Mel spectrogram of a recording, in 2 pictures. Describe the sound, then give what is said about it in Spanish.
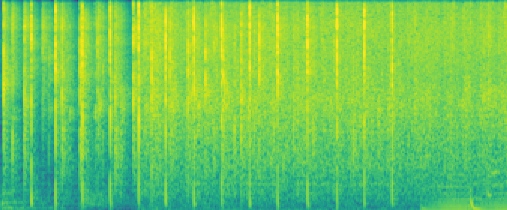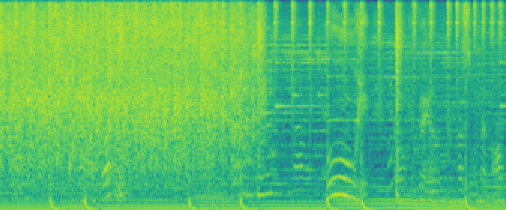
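A few people clap at the close of the radio program Derecho a Réplica, beginning with sharp, separate claps that quickly thicken into brief steady applause; after about five seconds a musical jingle takes over. “Aplaudimos.”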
